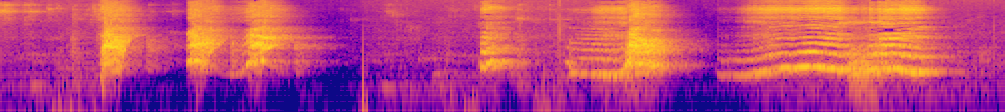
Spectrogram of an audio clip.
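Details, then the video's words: French Bulldog watching a film on TV, crying in response: short breathy yelps and whines followed by a long, wavering high-pitched whining cry near the end. "French bulldog crying to beethoven the movie"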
